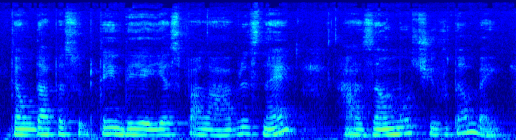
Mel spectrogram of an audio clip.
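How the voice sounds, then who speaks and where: A woman's voice: fairly low pitch, steady tone, fairly quick, dark tone. A woman teacher giving a grammar lesson, explaining patiently and often checking in with her students. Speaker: Portuguese teacher. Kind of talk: recorded online grammar lesson.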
